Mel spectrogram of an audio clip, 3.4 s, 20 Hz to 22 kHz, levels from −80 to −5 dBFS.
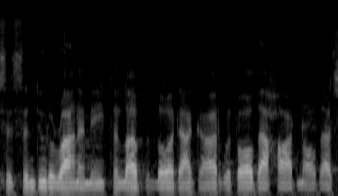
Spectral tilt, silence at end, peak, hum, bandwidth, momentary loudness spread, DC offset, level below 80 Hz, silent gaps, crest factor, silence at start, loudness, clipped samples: -6.5 dB/octave; 0 s; -18 dBFS; none; 16 kHz; 7 LU; under 0.1%; -74 dBFS; none; 18 dB; 0 s; -36 LUFS; under 0.1%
